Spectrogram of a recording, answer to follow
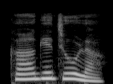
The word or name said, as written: ಕಾಗೆಜೋಳ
